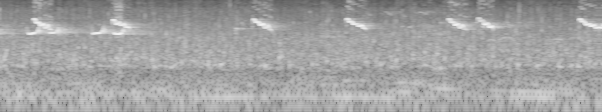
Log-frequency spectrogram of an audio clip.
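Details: Forest recording of a Lemon-bellied white-eye, Lombok, its "ciak ciak" call used as master sound: crisp falling chip notes, sometimes doubled, spaced irregularly about one second apart, faint trickle behind.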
